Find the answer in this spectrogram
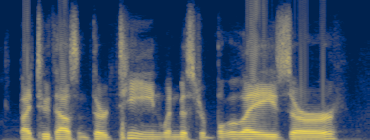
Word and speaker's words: Blazer: That's Mr. Blazer, by the way. Not I said Blaze. I think I said it right the first time.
